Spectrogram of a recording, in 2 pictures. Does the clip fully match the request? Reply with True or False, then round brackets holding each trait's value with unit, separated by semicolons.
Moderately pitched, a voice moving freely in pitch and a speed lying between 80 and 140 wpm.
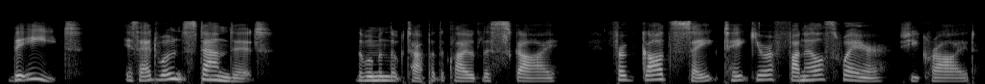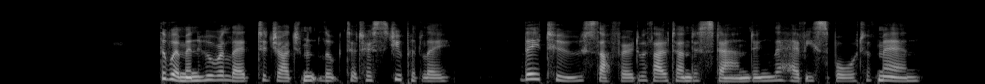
False (175 Hz; 4.6 semitones; 135 wpm)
